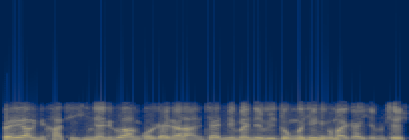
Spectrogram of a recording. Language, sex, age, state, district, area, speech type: Bodo, male, 60+, Assam, Udalguri, rural, conversation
